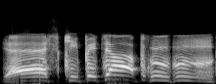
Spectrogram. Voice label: round winning, gendarmerie male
